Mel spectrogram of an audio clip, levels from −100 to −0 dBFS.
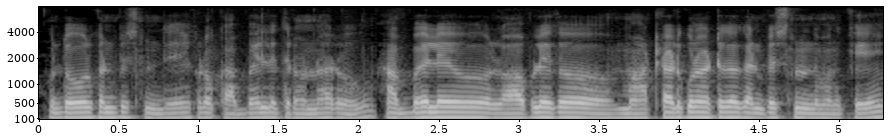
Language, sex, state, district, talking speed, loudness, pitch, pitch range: Telugu, male, Andhra Pradesh, Visakhapatnam, 160 wpm, -28 LUFS, 125 Hz, 120-130 Hz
